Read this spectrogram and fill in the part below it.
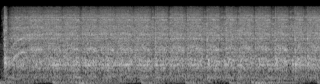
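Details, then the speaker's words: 2010 Chevy Aveo that misfired severely, glowed red at the exhaust manifold, lost power and now won't start: uneven, lumpy cranking with no firing while the cam turns, with oil everywhere. Flooding or cylinder wash is suspected. "Okay. Okay. It might actually just be flooded. I mean, it's turning."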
